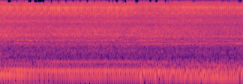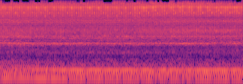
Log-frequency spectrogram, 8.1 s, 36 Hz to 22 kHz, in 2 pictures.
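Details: 1997 BMW E36 318ti, M44B19 engine: idle sits low and uneven with a loping beat about three times a second. Injectors, intake boot, filter, coils, plugs, mounts, exhaust, cam/crank sensors and vacuum hoses were replaced; throttle body, MAF and ICV cleaned; DISA repaired. Cause not found.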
